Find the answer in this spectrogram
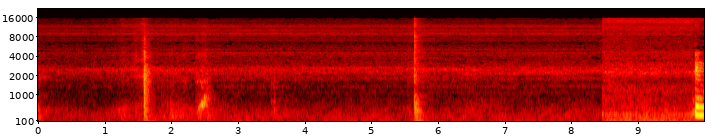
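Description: Two sharp clicks, a few seconds apart, as a metal apple corer is pushed through raw pumpkin slices onto a plate. Near the end this gives way to the steady hiss of a pot of water at a rolling boil.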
